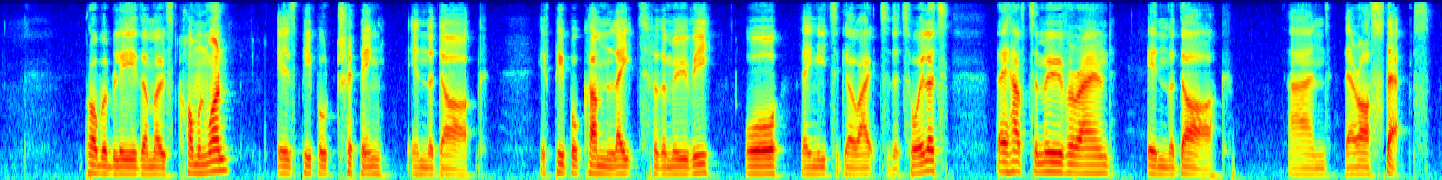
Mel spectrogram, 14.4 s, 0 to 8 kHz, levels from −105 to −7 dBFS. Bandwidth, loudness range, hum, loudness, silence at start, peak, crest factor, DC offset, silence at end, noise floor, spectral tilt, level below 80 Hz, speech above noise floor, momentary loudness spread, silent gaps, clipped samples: 7.6 kHz; 3 LU; none; -22 LUFS; 0.85 s; 0 dBFS; 22 dB; under 0.1%; 0.15 s; -65 dBFS; -5 dB/octave; -58 dBFS; 43 dB; 13 LU; none; under 0.1%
